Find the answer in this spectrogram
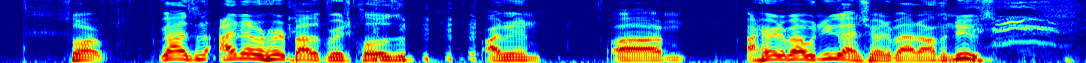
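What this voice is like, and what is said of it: Chris Christie impression, mouth full. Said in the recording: “I'm eating right now, I might be able to do like a good Chris Christie impression. ... When he inhaled his snot, man, that Governor Christie was awesome.”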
